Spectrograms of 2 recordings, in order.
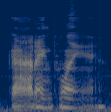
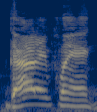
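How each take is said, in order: First: Softer, knowing aside. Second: Louder and higher, preaching it; emphatic declaration. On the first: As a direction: say it to yourself, almost under breath. Repeated declaration, first take. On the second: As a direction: proclaim it to the whole congregation. Repeated declaration, second take. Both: Acted.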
